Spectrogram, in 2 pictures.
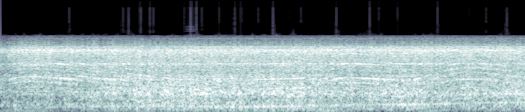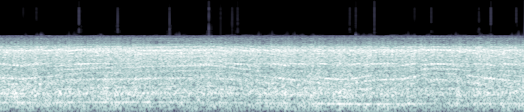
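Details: Ford Ranger petrol engine at steady idle, with a smooth hiss and no belt squeal or chirp, after a pea-size dab of belt dressing was rubbed onto the serpentine belt.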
